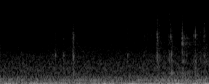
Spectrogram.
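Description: Computer keyboard typing: a few scattered keystrokes, then a quicker run of clicks near the end.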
